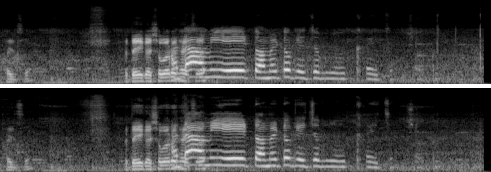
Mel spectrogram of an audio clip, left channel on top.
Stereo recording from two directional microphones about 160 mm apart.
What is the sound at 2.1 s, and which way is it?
Child singing, 25° right (ahead or behind).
